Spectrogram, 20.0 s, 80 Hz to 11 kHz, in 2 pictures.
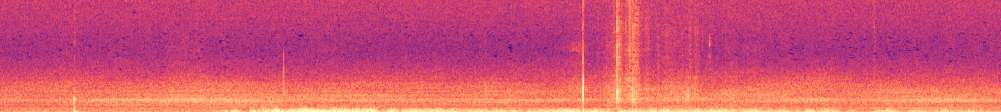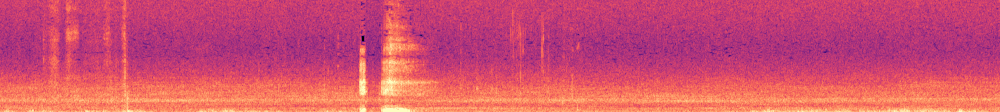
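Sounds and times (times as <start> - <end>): tractor engine drone: 0.0 - 20.0.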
